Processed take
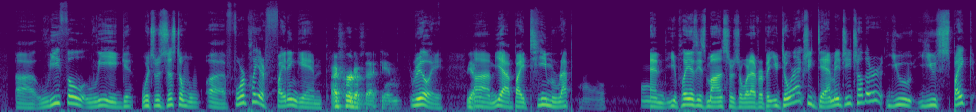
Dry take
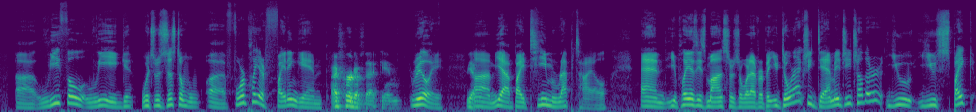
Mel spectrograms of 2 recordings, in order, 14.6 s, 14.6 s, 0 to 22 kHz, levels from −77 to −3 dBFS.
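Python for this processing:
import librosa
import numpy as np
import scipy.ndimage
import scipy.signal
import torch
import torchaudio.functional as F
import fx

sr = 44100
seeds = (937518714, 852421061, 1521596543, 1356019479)

y = fx.formant_cascade(x, sr, vowel='u', at=(8.57, 9.75))
y = y * 10.0 ** (3.5 / 20.0)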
